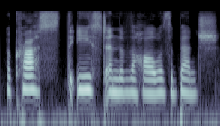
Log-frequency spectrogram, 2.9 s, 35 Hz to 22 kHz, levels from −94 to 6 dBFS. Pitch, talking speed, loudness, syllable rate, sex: 195 Hz, 205 wpm, -21 LUFS, 4.1 syllables/s, female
